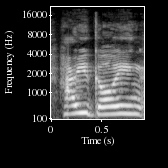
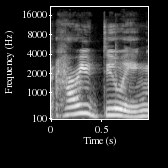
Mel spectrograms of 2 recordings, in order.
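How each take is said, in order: First: "going" said instead of "doing"; "How are you going?" with going in place of doing; wrong word going. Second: Said in the usual way. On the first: Shown as a demonstration. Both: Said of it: "Not how are you going".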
